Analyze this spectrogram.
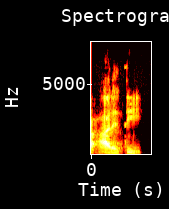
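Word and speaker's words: ἀρετή: anteriormente los griegos usaron el término arete que en realidad se pronuncia arete en griego podemos decir que la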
